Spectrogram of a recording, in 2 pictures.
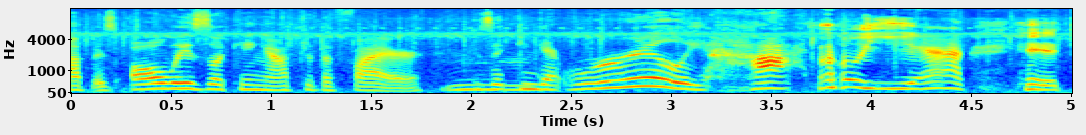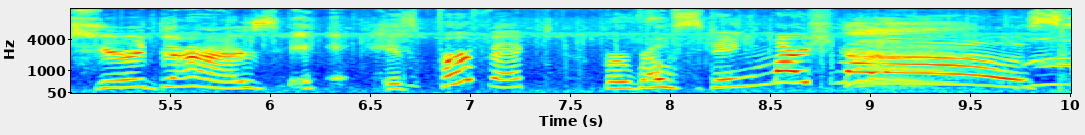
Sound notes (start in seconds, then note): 6.0 giggles; 9.7 giggles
